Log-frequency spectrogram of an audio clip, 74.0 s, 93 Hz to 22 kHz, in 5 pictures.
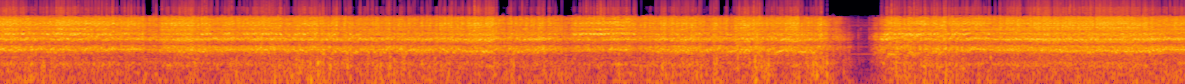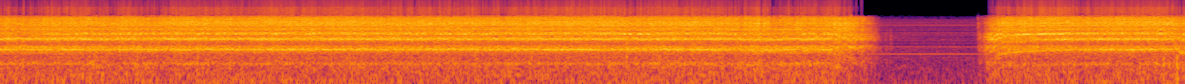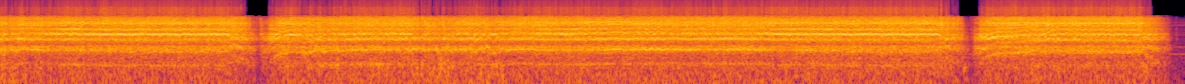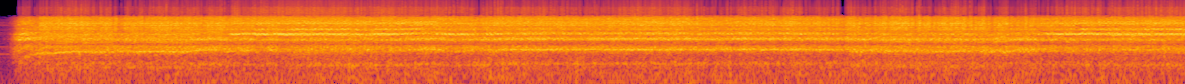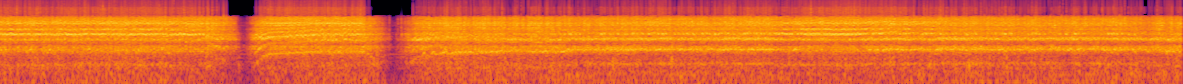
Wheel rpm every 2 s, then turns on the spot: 230, 220, 210, 220, 210, 110, 210, 220, 230, 230, 230, 230, 160, 70, 230, 210, 150, 220, 220, 220, 170, 170, 120, 210, 210, 230, 230, 220, 210, 210, 190, 130, 140, 220, 220, 240, 230.
none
